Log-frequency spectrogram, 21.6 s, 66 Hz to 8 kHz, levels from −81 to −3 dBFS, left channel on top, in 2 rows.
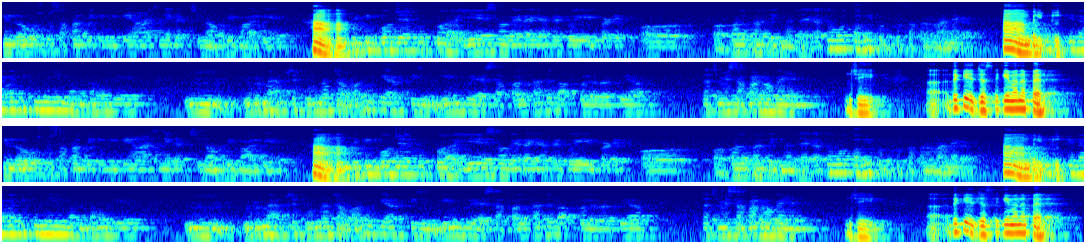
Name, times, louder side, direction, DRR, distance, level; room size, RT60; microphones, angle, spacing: voice 1, 0.0-2.8 3.4-6.8 7.1-9.7 10.1-12.1 12.6-17.2 17.8-18.9, right 1 dB, 25° right, -5 dB, 3.7 m, -42 dB
voice 2, 3.1-3.4 10.0-10.4 19.3-19.5 20.1-21.3, left 3 dB, 40° left, 13 dB, 0.5 m, -23 dB
23.5 x 9.3 x 5.1 m, 0.71 s
head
